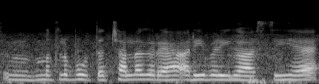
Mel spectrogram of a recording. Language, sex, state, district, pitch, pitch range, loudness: Hindi, female, Haryana, Rohtak, 210 Hz, 205-215 Hz, -16 LUFS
